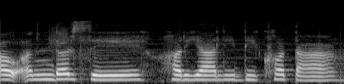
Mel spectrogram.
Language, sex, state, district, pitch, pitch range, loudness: Bhojpuri, female, Uttar Pradesh, Ghazipur, 215 Hz, 210-225 Hz, -15 LUFS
